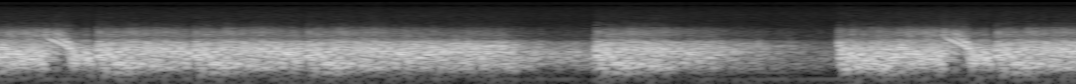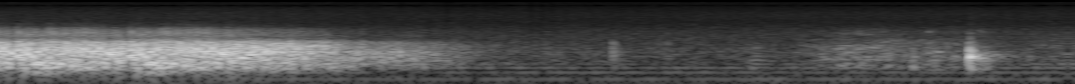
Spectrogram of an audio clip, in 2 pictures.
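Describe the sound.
Gunfire erupts from up in the trees during a shootout with men being hunted down. It comes as a loud, sustained roar of shooting for about seven seconds, broken by two short gaps, then dies away before one sharp crack near the end.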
